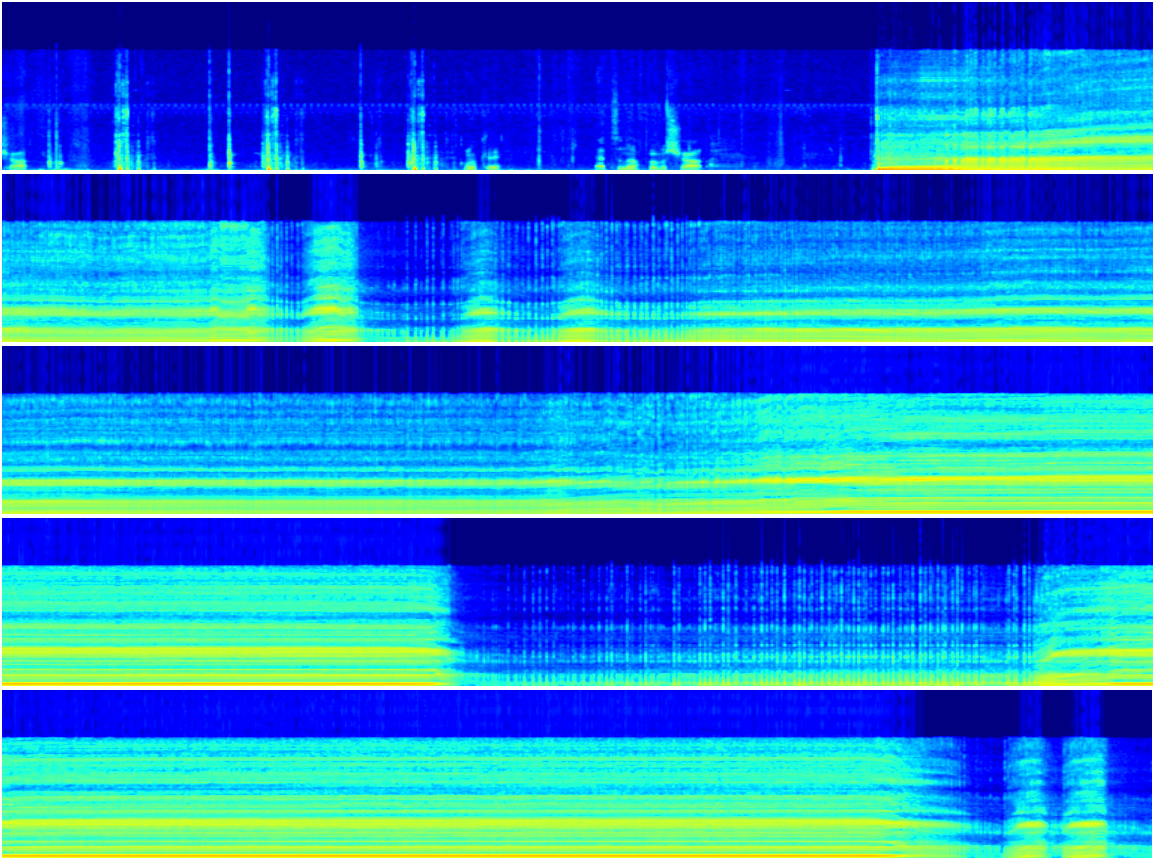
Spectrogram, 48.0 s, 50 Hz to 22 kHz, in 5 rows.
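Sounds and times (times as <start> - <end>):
electric starter spinning: 7.2 - 47.9
model engine and propeller screaming: 7.3 - 47.9.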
